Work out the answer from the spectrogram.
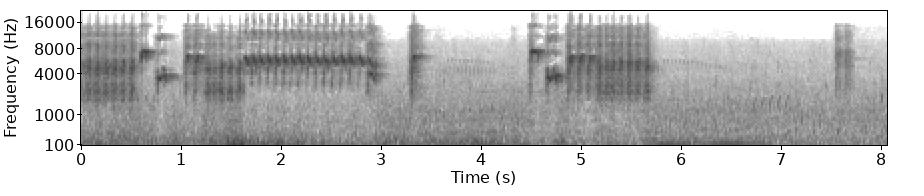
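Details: White-rumped shama song used as a lure to provoke silent shamas into singing: dense high buzzy rattles and trills in bursts, one steady sustained rattle, pauses between phrases, faint low hum beneath.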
